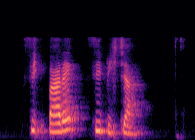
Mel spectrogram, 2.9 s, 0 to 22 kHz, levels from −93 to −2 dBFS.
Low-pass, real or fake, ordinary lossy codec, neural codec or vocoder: 7.2 kHz; fake; AAC, 32 kbps; codec, 16 kHz, 0.9 kbps, LongCat-Audio-Codec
